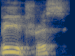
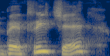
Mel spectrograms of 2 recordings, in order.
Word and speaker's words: Beatrice: So the designer of this book, Sasha designed at Affirm Press, but the illustrator, Beatrice Cerocchi, Beatrice in English, but Beatrice, which rhymes with Felice in Italian.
